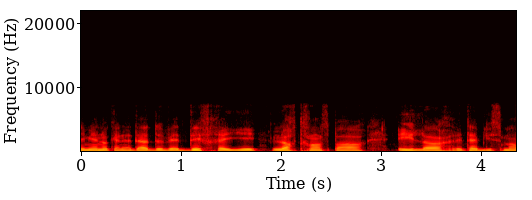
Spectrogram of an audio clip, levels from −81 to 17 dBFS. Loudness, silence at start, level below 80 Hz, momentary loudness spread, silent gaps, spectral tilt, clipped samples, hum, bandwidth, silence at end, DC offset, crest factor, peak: -28 LUFS; 0 s; -54 dBFS; 5 LU; none; -9 dB/octave; under 0.1%; none; 7.6 kHz; 0 s; under 0.1%; 14 dB; -12 dBFS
